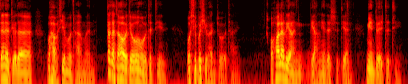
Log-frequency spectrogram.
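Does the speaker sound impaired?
Yes: hearing impairment.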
